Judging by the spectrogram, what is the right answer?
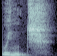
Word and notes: winch: British English

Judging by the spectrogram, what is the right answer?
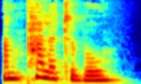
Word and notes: unpalatable: British English

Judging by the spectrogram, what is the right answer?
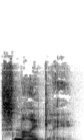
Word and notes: snidely: British English

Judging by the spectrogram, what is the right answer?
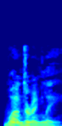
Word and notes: wonderingly: British English

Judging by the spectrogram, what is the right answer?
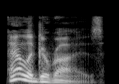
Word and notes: allegorize: British English

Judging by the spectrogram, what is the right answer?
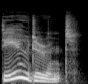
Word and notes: deodorant: British English

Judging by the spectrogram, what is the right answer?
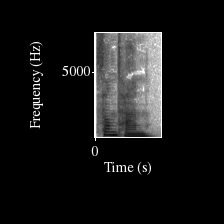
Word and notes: suntan: British English

